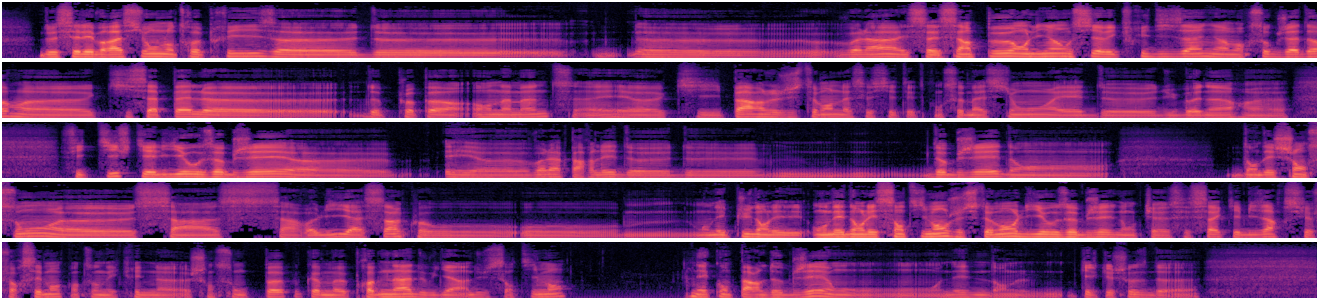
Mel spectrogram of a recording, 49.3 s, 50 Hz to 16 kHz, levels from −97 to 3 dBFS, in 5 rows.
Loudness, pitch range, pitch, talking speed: -30 LUFS, 105-125 Hz, 110 Hz, 150 wpm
